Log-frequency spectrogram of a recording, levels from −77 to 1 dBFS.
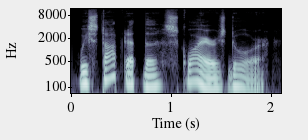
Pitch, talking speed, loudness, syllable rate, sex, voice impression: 110 Hz, 170 wpm, -16 LUFS, 4.5 syllables/s, male, masculine, adult-like, tensed, soft, clear, fluent, cool, intellectual, refreshing, calm, friendly, reassuring, kind, modest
